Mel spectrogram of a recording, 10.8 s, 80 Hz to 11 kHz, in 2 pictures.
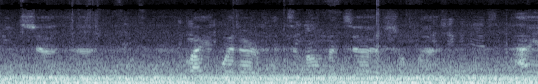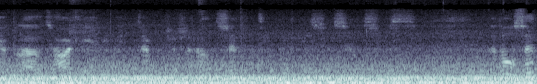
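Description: Steady in-flight cabin noise of a Boeing 737-900 airliner: the even, deep drone of its CFM56 turbofans and the air streaming past the fuselage, with faint talk from other passengers mixed in.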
